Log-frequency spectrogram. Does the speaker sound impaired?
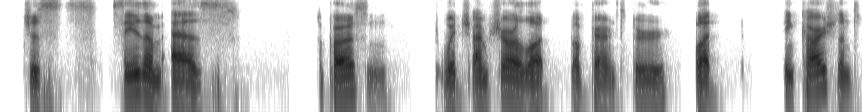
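Yes: Duchenne muscular dystrophy; progressive.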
